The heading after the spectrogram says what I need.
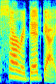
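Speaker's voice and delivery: put-on Boston accent. Repeating a line learned from The Departed, in a Boston accent. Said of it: "That's how you do a Boston accent".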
